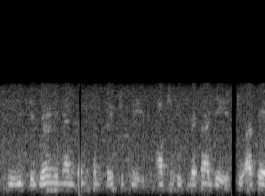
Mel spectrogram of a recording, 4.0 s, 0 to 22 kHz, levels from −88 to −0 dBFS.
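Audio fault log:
throughout, Bluetooth CVSD headset codec: speech confined to roughly 200 Hz–3.5 kHz, with granular hiss and scratchy sibilants as the one-bit delta steps lag loud high sounds, fitting a 64 kbps link.
1.19–1.25 s and 3.47–3.56 s, unconcealed Bluetooth headset packet loss: abrupt holes of 30 ms, then 64 ms, where several, then about fifteen, voice packets were lost and replaced by silence or an idle pattern.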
